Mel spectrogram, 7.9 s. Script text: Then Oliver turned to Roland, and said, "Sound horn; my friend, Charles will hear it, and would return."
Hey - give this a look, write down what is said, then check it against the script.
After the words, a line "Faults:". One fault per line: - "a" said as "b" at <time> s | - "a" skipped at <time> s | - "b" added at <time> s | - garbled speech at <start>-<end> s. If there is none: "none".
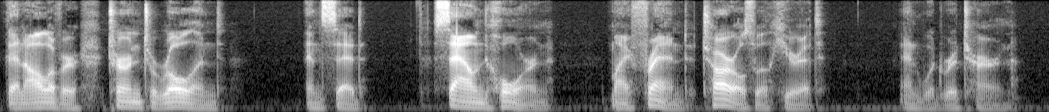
Then Oliver turned to Roland, and said, "Sound horn; my friend, Charles will hear it, and would return."
Faults:
none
